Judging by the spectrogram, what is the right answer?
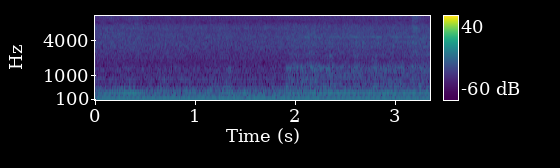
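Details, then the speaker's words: LG direct-drive top-load washer with TrueBalance and a heavy load of towels and jeans, final spin: steady motor hum with a smooth whir building to full speed while draining, no thumping; healthy spin. "okay and here it is on that final spin cycle it's getting up to speed and draining all the water out"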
